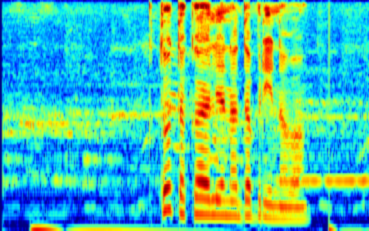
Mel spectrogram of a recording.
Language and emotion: Russian, neutral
